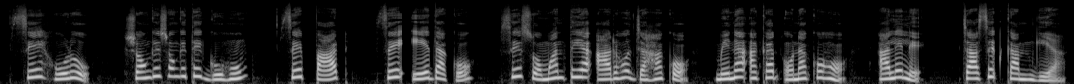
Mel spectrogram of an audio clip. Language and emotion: Santali, neutral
